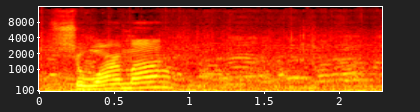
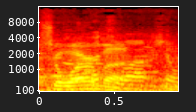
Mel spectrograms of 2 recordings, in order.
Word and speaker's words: shawarma: in ages so what do you guys say Sharma is that right am I saying that right guys Shawarma Sharm Shawarma that's the first time I pronounced it right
